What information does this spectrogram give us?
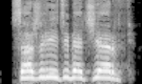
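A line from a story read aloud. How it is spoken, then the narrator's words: Growled. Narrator (Russian): зарычал предмет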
